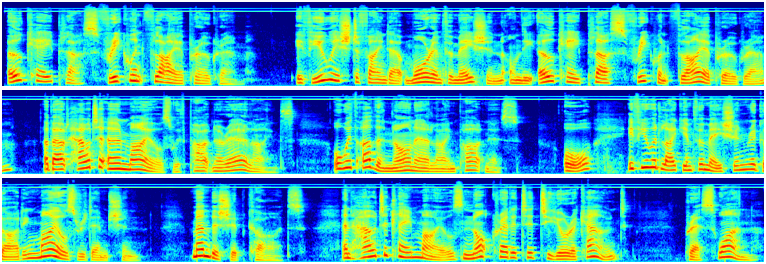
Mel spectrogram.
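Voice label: Female English ivr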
